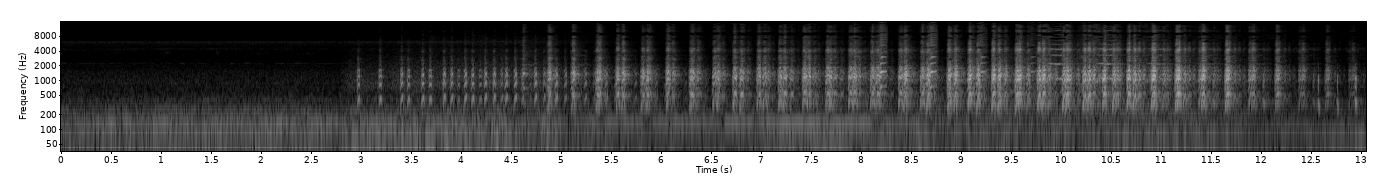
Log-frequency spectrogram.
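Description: A gold-laced bantam hen clucking in a fast, steady run of short calls, many per second. The clucking starts about three seconds in and grows louder towards the end.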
